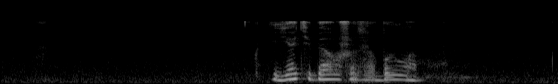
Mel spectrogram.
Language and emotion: Russian, neutral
